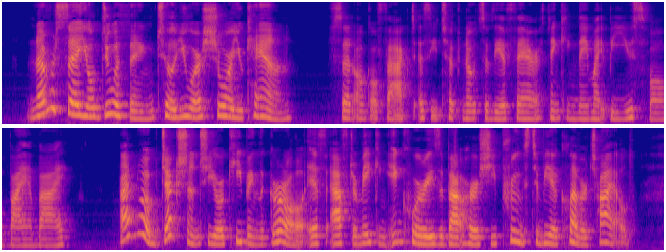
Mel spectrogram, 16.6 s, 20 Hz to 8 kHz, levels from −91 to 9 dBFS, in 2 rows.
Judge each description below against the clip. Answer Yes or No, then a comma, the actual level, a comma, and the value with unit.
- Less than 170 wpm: No, average, 185 wpm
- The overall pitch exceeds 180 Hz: Yes, high, 190 Hz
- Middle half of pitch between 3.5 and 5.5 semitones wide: Yes, average, 4.2 semitones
